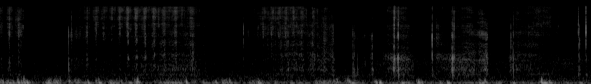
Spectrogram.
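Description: Long dark nails tap and scratch the ribbed side of a hollow pink-red plastic window planter filled with soil and geraniums. Dry, bright scraping rasps alternate with soft, low, dull taps that die away almost at once.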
